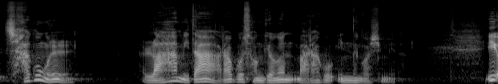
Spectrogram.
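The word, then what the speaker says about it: רחם: 극이라는 단어는 히브리어로이 극이라는 단어는 라함이라는 그 히브리 발음을 가지고 있어요 라함 긍휼 제가 오늘 끝날 때까지 이야기할 거니까요 라함 하면 긍휼 극하면 라함 사랑하면 긍휼 라함 하면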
